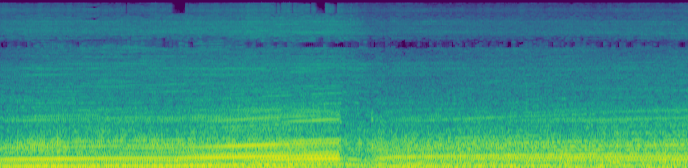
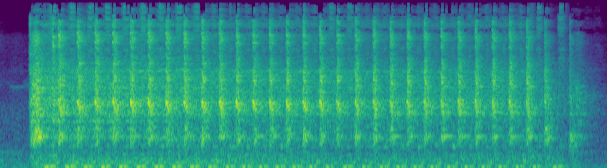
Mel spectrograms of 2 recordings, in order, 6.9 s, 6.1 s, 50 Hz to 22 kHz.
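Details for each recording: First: 2000 Suzuki Quadrunner 250 4x4, 603 miles, sat about 2 years, revved after refitting the airbox lid and air filter: even single-cylinder drone, revs climb smoothly, quick throttle dip with clean pickup; running really well. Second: 2000 Suzuki Quadrunner 250 4x4 ATV, fuel on reserve, choke on: steady starter cranking at about three pulses a second for five seconds with no firing. Cranks but won't start.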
